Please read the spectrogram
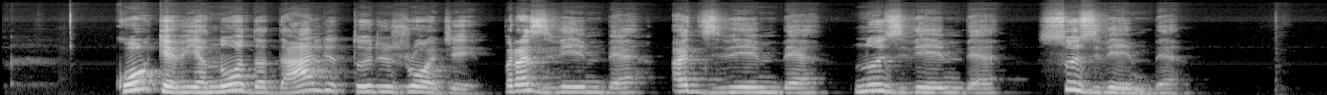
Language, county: Lithuanian, Tauragė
